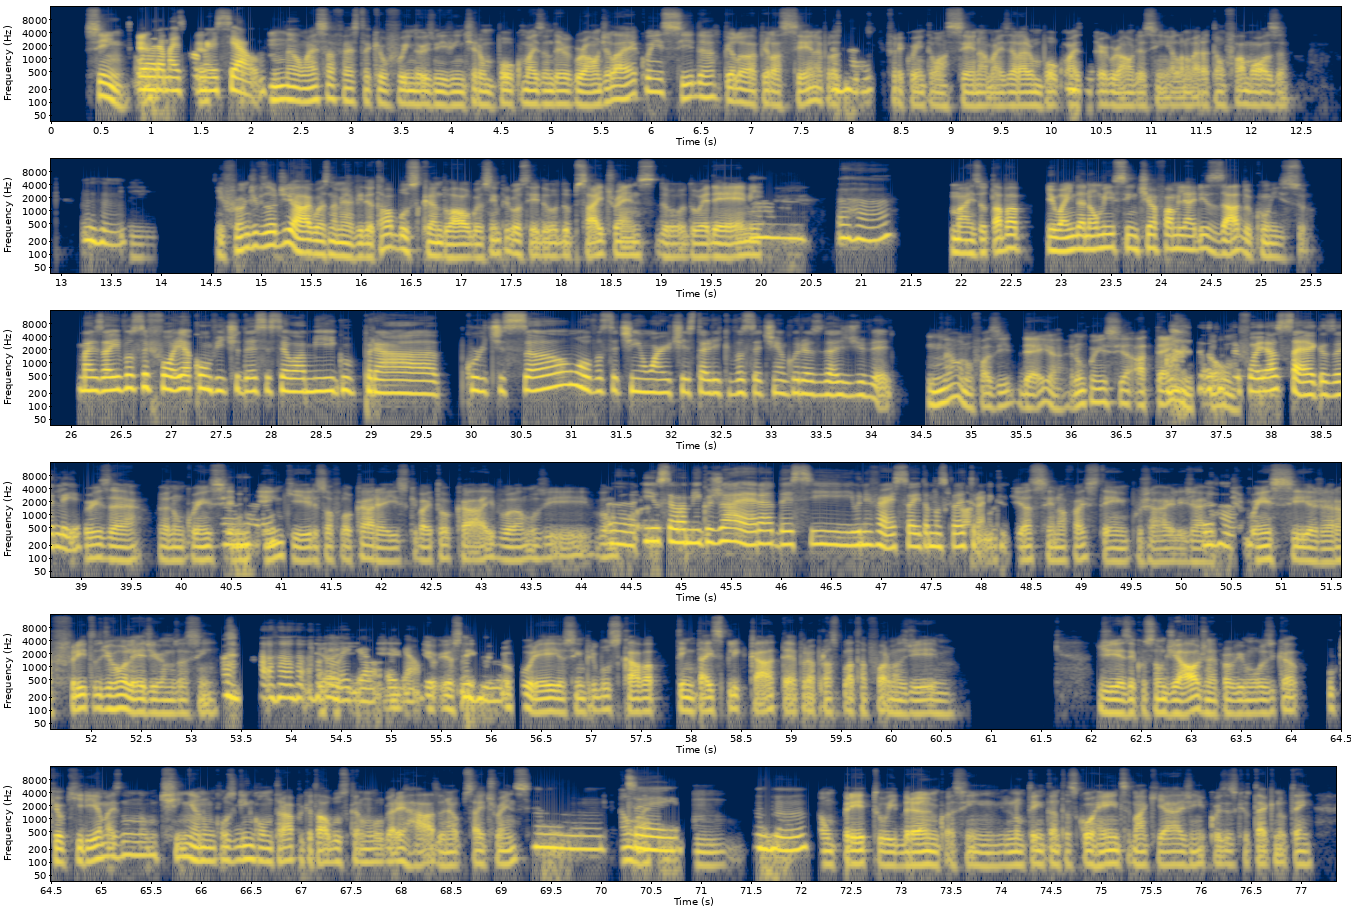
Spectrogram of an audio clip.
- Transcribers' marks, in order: other background noise; in English: "underground"; tapping; chuckle; chuckle
- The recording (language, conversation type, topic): Portuguese, podcast, Como a música influenciou quem você é?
